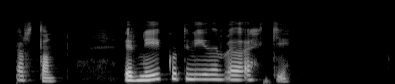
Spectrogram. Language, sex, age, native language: Icelandic, female, 30-39, Icelandic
